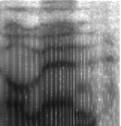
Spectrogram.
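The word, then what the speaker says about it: אֹמֶן: truth is on at pronounced o men and means faithfulness from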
